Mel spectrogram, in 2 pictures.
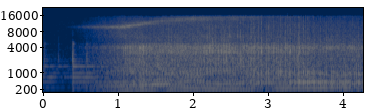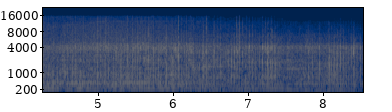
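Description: Diesel pickup truck accelerating hard down a drag strip. The engine sound swells about a second in, climbs in pitch, then holds and fades near the end.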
